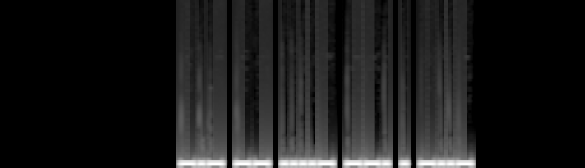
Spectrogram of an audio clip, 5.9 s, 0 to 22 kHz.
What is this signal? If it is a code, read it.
Morse code, heard as a keyed tone, about 26 wpm, 700 Hz. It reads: KM4GEX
